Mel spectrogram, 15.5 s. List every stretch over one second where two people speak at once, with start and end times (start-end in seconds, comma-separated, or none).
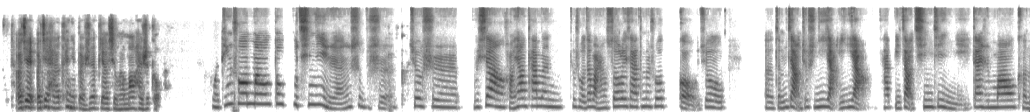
none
